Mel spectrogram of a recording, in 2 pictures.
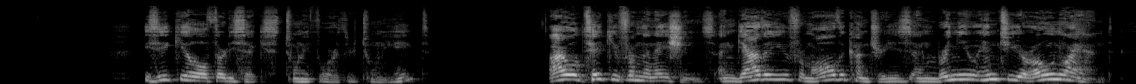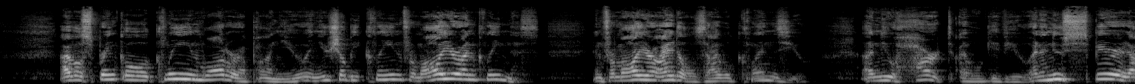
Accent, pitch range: American, 145-215 Hz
